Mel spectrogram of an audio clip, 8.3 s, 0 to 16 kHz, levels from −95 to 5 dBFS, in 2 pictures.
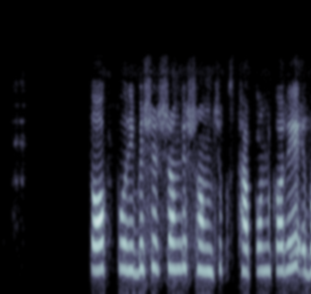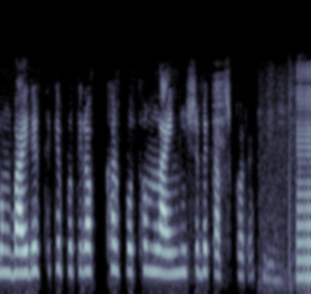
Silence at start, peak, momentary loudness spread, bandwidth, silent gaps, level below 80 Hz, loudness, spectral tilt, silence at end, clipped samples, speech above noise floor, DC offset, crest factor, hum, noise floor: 1.2 s; -2 dBFS; 15 LU; 7.4 kHz; none; -72 dBFS; -21 LUFS; -4 dB/octave; 0 s; under 0.1%; over 68 dB; under 0.1%; 20 dB; none; under -90 dBFS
